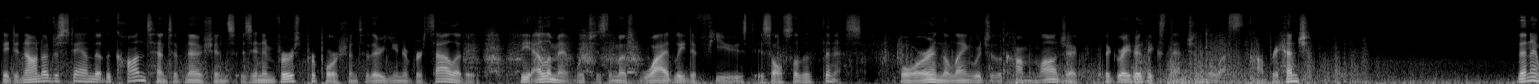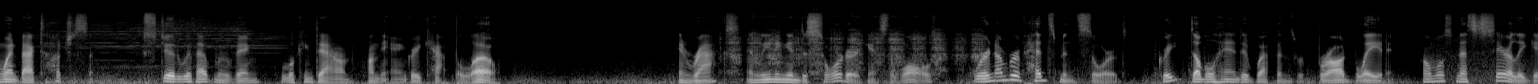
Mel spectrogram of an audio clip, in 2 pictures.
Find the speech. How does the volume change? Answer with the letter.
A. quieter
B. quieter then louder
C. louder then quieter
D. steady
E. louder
D.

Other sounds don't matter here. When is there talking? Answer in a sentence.
You can hear the talking from 0.0 to 13.1 s, from 15.2 to 20.4 s and from 22.1 to 30.7 s.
